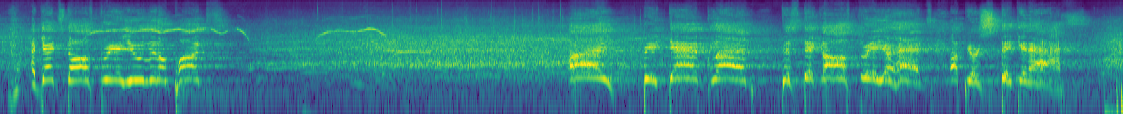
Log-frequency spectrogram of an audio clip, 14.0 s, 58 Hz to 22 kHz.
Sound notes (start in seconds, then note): 0.1 chuckles; 3.5 crowd claps and cheers; 8.5 crowd cheering; 13.7 crowd cheering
